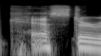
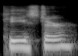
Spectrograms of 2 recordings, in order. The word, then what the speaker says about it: Koester: For the sake of people who are just listening and not watching, Kester is spelled K-O-E-S-T-E-R, not pronounced Keister, right? That is something else. Craig Kester, K-O-E-S-T-E-R.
